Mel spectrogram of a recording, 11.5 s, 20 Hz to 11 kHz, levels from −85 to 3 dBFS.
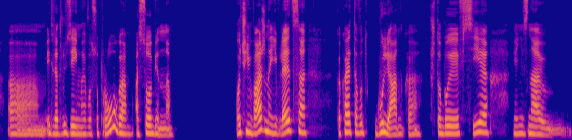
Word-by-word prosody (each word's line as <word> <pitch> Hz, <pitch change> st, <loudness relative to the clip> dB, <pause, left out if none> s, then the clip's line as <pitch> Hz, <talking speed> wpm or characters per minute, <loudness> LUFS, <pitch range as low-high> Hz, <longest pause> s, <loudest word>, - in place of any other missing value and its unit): а, 85 Hz, -, -3 dB, 0.2 s
и 195 Hz, -, -2 dB
для 175 Hz, -2 st, +1 dB
друзей 180 Hz, 0 st, -1 dB
моего 170 Hz, 0 st, -5 dB
супруга- 180 Hz, -, 0 dB
особенно 165 Hz, -4 st, -1 dB, 1.3 s
очень 205 Hz, +1 st, +2 dB
важной 230 Hz, +1 st, +5 dB
является 200 Hz, +3 st, +3 dB, 0.6 s
какая-то 215 Hz, -1 st, +2 dB
вот 195 Hz, 0 st, -3 dB, 0.2 s
гулянка, 170 Hz, -3 st, +1 dB
чтобы 180 Hz, -1 st, 0 dB
все, 205 Hz, +3 st, 0 dB, 0.5 s
я 180 Hz, -3 st, -5 dB
не 185 Hz, -, -4 dB
знаю, 175 Hz, -3 st, 0 dB
м, 95 Hz, -10 st, -12 dB
180 Hz, 100 wpm, -23 LUFS, 170-200 Hz, 1.3 s, важной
